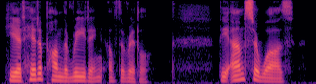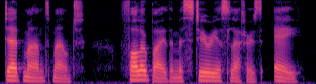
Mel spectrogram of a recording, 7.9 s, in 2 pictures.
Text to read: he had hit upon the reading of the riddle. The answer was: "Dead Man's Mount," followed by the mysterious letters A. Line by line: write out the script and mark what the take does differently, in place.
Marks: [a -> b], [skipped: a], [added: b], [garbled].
he had hit upon the reading of the riddle. The answer was: "Dead Man's Mount," followed by the mysterious letters A.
